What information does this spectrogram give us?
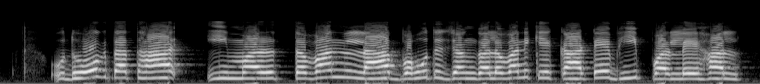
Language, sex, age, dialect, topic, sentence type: Magahi, female, 25-30, Western, agriculture, statement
